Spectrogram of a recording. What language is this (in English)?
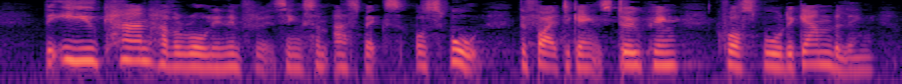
English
